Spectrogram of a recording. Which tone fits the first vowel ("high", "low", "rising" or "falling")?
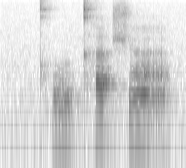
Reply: low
